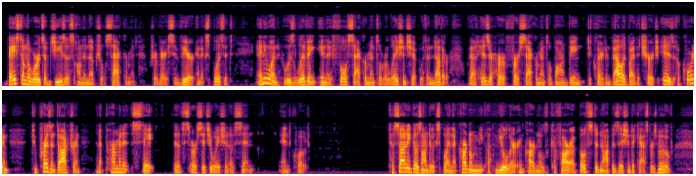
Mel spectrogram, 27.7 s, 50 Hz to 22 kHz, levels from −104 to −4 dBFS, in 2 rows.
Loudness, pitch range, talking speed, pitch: -23 LUFS, 95-140 Hz, 155 wpm, 110 Hz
